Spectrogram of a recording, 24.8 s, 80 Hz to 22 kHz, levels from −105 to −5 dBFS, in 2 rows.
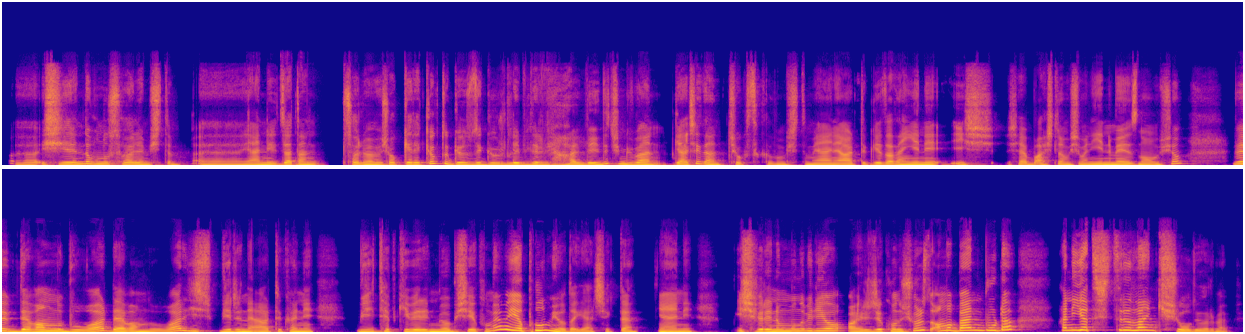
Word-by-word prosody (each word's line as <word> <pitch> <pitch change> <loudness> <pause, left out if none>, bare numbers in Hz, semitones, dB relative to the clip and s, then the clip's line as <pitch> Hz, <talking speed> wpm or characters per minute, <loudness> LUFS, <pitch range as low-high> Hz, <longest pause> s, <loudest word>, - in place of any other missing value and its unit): Eee, 225 -1 -6
iş 230 0 -1
yerinde 245 +3 +1
bunu 250 0 0
söylemiştim. 215 -5 -2 0.2
Eee, 205 - -4 0.4
yani, 205 -1 +1
zaten 215 -1 0 0.2
söylememe 215 0 +1
çok 220 0 -4
gerek 230 -1 +1
yok 310 0 -2
da, 295 - +1
gözle 225 -2 +1
görülebilir 205 +2 0
bir 215 - -6
hâldeydi. 205 +3 0
Çünkü 240 -4 -1
ben 220 -2 +2
gerçekten 215 -1 0
çok 200 -3 -7
sıkılmıştım. 180 0 -7
Yani, 185 -1 -1
artık, 195 +2 -4
ya, 205 - +2
zaten 205 +1 +1
yeni 205 0 +4
iş 210 0 -7
işe 195 -3 -5
başlamışım, 190 0 -3
hani, 185 +1 0
yeni 200 +1 +3
mezun 190 -2 +1
olmuşum 190 - -4 0.5
ve 260 -6 +2
devamlı 235 0 +5
bu 205 -1 -2
var, 245 +6 +1
devamlı 200 -4 +2
bu 180 +2 -7
var. 275 +8 0
Hiçbirine 230 -6 -1
artık, 205 +3 -5
hani, 200 -3 +1 0.4
bir 215 -1 -3
tepki 230 -1 -5
verilmiyor, 205 -1 +3
bir 195 - -8
şey 210 0 -1
yapılmıyor 250 - -2
ve - - +6
yapılmıyor 305 - +4
da 175 - -1
gerçekten. 185 - -6 0.2
Yani, 200 -2 0 0.4
işverenim 245 +1 +3
bunu 260 +1 -1
biliyor, 275 +1 +1
ayrıca 205 +3 0
konuşuyoruz 250 +9 -1
ama 335 +5 0
ben 350 0 +5
burada, 350 +3 +3 0.5
hani, 360 +1 +1
yatıştırılan 375 -2 +3
kişi 235 - -2
oluyorum 190 -3 -2
hep. 175 - -11
215 Hz, 165 wpm, -23 LUFS, 200-245 Hz, 0.5 s, ve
